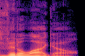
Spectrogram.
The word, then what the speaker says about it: vitiligo: spelled as V T I go the correct pronunciation of this word is vitiligo Vitiligo means a condition in which the pigment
